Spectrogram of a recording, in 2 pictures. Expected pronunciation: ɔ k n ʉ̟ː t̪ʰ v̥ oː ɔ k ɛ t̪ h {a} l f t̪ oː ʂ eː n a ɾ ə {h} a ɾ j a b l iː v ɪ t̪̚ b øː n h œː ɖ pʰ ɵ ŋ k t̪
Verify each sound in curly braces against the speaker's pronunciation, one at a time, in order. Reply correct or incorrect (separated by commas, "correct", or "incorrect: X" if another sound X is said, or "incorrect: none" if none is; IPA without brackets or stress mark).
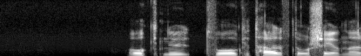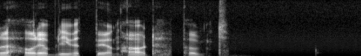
correct, correct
